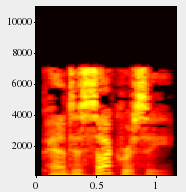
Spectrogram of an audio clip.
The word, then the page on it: pantisocracy: British English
